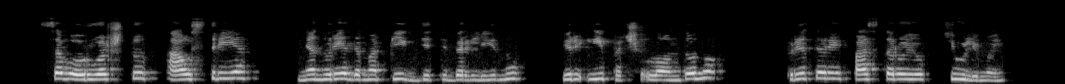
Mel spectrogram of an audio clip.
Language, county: Lithuanian, Marijampolė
